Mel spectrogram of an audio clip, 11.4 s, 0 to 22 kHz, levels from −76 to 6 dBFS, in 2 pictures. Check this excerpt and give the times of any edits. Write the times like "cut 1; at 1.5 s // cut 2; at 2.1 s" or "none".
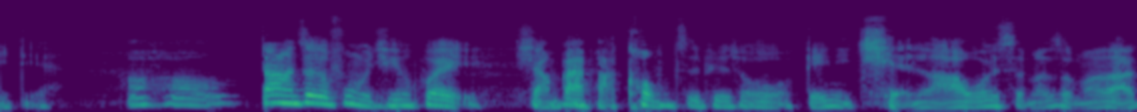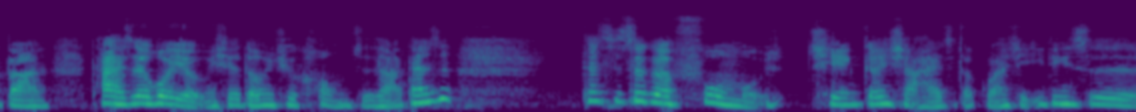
cut 1; at 1.2 s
